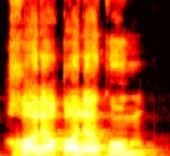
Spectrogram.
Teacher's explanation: لام کے اوپر شد آیا ہے، اس کو شدت کے ساتھ پڑھنا ہے، سختی کے ساتھ پڑھنا ہے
